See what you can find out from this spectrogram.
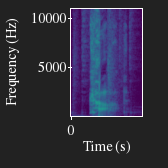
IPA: kap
